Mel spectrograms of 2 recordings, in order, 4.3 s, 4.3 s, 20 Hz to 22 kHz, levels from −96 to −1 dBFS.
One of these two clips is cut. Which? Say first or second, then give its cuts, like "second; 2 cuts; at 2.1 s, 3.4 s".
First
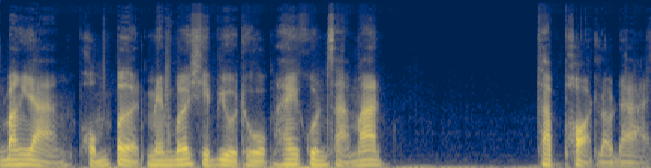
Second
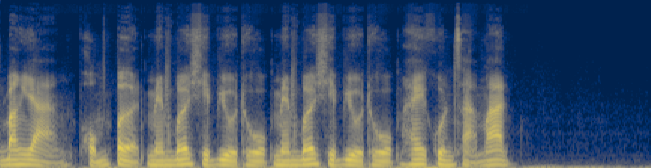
second; 1 cut; at 1.8 s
